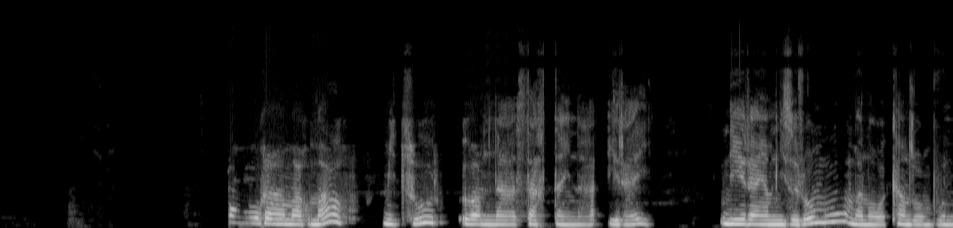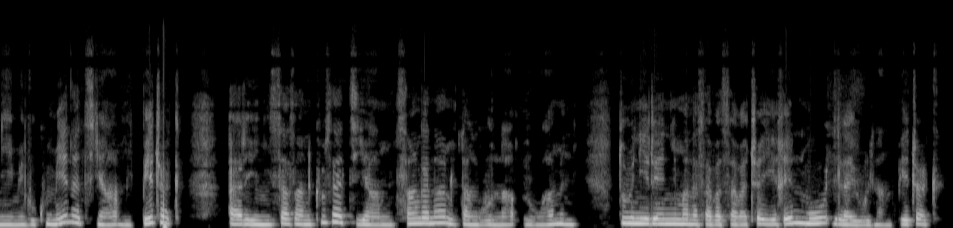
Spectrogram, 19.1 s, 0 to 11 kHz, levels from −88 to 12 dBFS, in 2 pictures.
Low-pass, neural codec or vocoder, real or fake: 9.9 kHz; none; real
